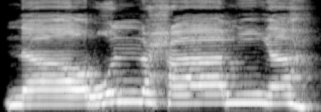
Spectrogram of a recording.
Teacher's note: را پہ پیش آ جائے یا دو پیش آ جائے سمپل از دیٹ موٹی پڑی جائے گی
